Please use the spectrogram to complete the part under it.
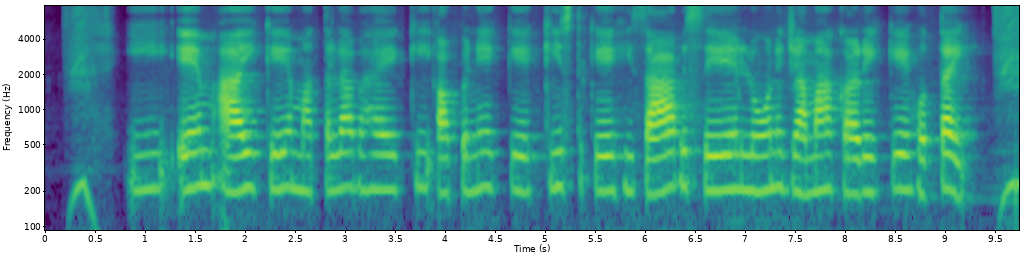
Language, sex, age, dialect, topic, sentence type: Magahi, female, 31-35, Western, banking, question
